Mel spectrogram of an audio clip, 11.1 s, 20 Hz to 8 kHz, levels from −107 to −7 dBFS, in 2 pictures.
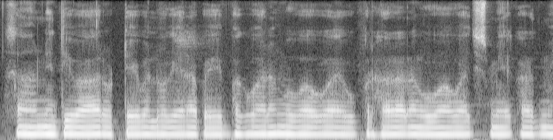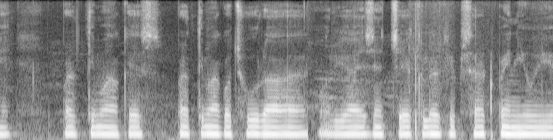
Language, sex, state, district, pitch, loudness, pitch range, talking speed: Hindi, male, Rajasthan, Churu, 105 Hz, -16 LUFS, 105-110 Hz, 185 wpm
